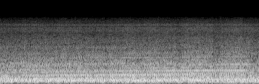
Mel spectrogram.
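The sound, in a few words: sports car engine accelerating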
